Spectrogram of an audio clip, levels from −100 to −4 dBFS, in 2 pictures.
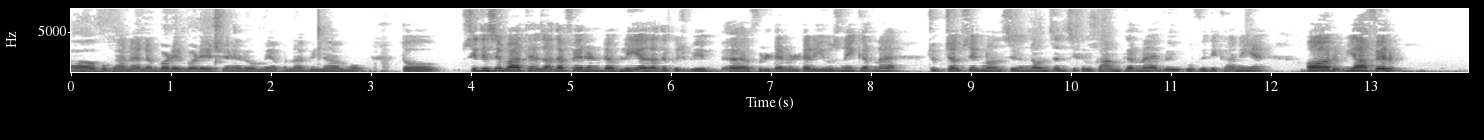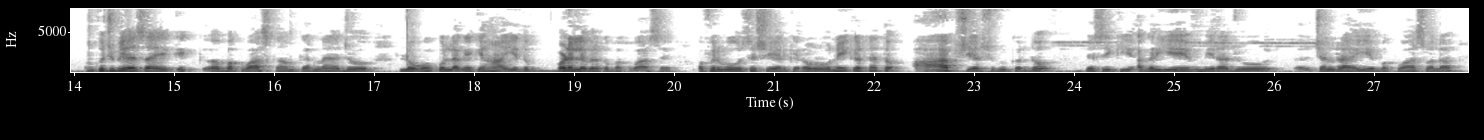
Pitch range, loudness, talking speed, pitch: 160-185 Hz, -35 LUFS, 210 wpm, 175 Hz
